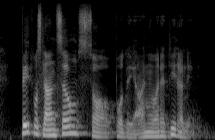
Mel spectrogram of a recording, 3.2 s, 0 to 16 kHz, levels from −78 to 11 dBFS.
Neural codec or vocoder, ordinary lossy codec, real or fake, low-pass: codec, 32 kHz, 1.9 kbps, SNAC; none; fake; 14.4 kHz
